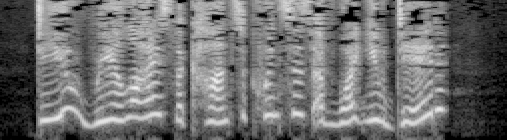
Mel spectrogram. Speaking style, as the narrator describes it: Tessa asked, her voice several octaves higher than normal

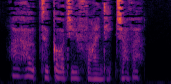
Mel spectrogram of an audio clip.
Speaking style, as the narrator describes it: she said softly

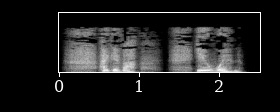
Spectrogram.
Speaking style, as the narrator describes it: said while panting

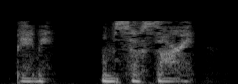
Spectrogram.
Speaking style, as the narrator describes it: he whispered

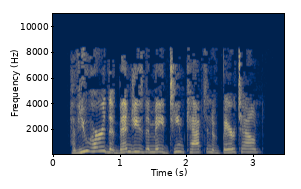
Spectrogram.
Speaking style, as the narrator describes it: the huge forward roars

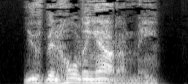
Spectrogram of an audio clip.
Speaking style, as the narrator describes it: Kiefer said stiffly

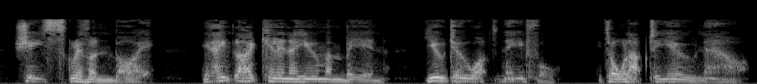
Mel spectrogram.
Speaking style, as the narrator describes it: Bagman Creech appeared as a cheap blue ghost, whispering

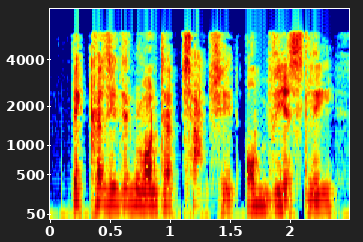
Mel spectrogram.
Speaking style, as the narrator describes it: said Harry angrily

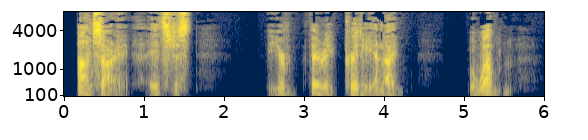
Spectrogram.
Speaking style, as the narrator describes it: he stammered like a teenager

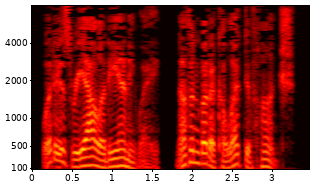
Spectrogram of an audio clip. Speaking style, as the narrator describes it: a deceptively wise bag lady named Trudy mutters

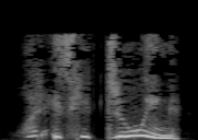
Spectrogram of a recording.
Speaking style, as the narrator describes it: I moaned

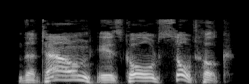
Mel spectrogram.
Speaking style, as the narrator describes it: boomed the voice of the announcer

